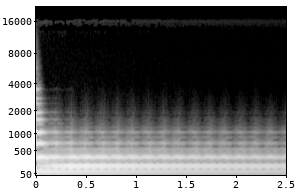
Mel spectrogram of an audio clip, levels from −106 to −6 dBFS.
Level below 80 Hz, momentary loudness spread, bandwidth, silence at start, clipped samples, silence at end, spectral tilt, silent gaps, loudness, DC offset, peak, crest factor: -32 dBFS; 9 LU; 3.7 kHz; 0 s; under 0.1%; 0 s; -11 dB/octave; none; -18 LUFS; under 0.1%; 0 dBFS; 16 dB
